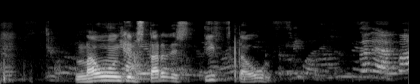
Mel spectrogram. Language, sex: Icelandic, male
